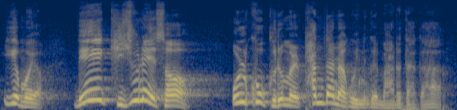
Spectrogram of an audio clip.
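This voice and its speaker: A man's voice: high voice, wildly swooping pitch, a little fast. A man preaching a midweek sermon in a church, explaining scripture and acting out the quoted lines in a raised voice. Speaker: pastor.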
